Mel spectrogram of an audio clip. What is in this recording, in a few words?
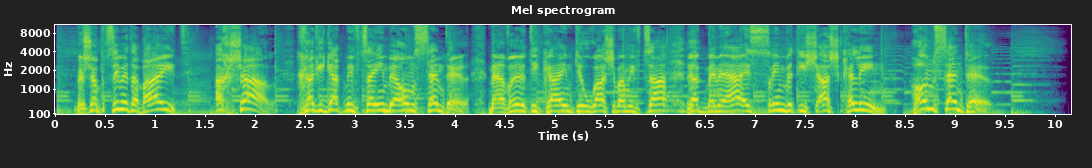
Hard sale Commercial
